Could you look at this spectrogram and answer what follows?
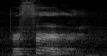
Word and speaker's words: prefer: Donc, qui ça qu'on va me faire là? Moi, monter sous deuxième syllabe là. Prefer.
